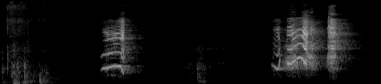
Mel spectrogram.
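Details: Two pet parrots squabbling over a ball; harsh, buzzy squeaks come in short bursts, one near the first second and a double screech near the end, with faint rustling in between.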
